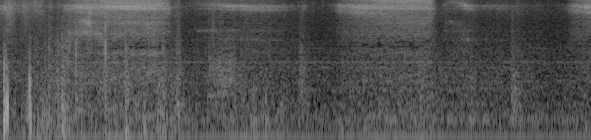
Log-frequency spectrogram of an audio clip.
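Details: A cat snoring softly, with hissing, airy breaths roughly every two to three seconds. Each breath brings a broad rush of high sound, and a steady low hum runs underneath.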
